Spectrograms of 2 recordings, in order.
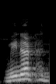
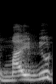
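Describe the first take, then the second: First: It is said like 'min-it', with a short vowel. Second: It is said like 'my-newt', with a long vowel. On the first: It refers to a unit of time. "मिनट जो है आपको पता है यह time का एक unit है" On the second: It means very small. "इस माइन्यूट का मतलब होता है सूक्ष्म"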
